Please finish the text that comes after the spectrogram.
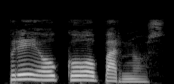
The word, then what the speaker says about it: preocuparnos: Preocuparnos. The stress is on the Co. the C. before. U. Sounds like a soft k. The R. is a single, soft trill.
